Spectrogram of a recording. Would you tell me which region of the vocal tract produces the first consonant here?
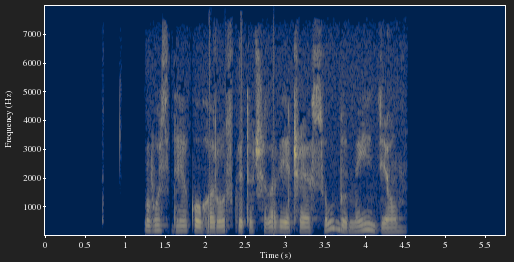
lips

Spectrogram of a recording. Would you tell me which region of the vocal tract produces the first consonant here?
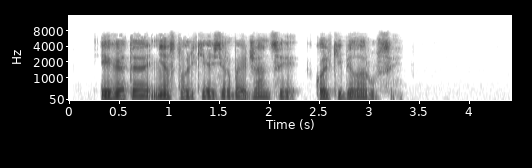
velum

